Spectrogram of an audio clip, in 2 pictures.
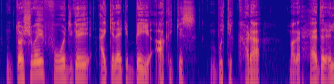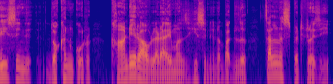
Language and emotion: Kashmiri, neutral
